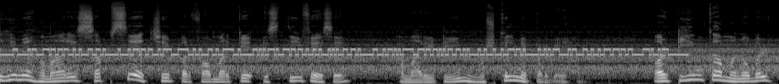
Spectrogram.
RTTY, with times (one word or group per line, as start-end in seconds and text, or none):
0.0-0.4 …
0.6-1.3 L8K
1.5-2.8 COT05RH
3.0-4.2 P68CRT
4.3-5.1 RIX1
5.2-6.1 JMBPA
6.3-6.7 VHZ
